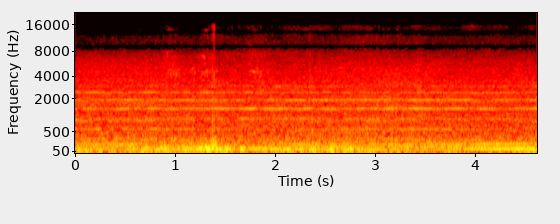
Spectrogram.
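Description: Metrolink train led by an MP36PH diesel locomotive approaching from the distance: a steady low drone with a few steady high tones held above it.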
